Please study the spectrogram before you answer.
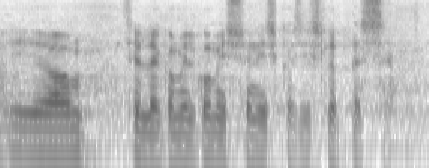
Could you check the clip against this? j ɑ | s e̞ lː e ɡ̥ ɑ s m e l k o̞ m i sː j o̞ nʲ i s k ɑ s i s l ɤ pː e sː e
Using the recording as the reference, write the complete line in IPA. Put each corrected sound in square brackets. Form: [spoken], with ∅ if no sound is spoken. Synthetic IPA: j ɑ | s e̞ lː e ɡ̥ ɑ [∅] m e l k o̞ m i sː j o̞ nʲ i s k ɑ s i s l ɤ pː e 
